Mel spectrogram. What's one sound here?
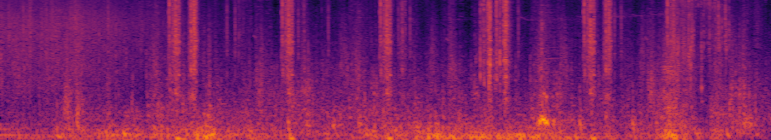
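Wooden walls snap into place with quick clacks.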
